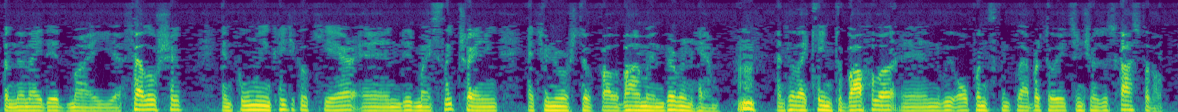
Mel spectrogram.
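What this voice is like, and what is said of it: Russian accent with Southern tinge. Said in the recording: “a Southern accent and Russian accent ... I have the Russian Puerto Rican Southern accent”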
